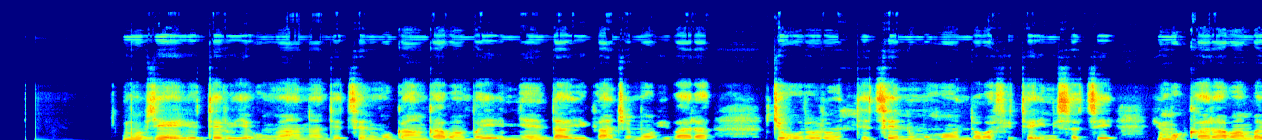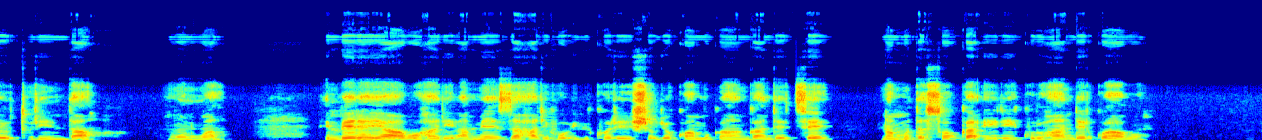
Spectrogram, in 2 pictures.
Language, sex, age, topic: Kinyarwanda, female, 18-24, health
